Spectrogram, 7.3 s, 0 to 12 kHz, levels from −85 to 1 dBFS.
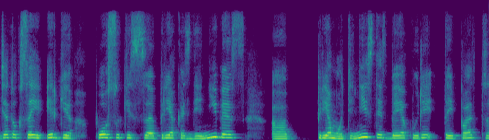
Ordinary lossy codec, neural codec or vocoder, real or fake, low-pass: AAC, 64 kbps; none; real; 10.8 kHz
